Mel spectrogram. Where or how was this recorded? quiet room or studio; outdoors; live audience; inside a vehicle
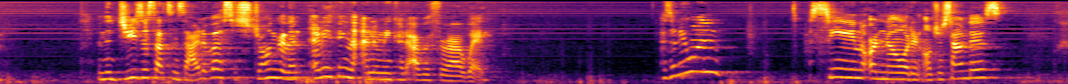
live audience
